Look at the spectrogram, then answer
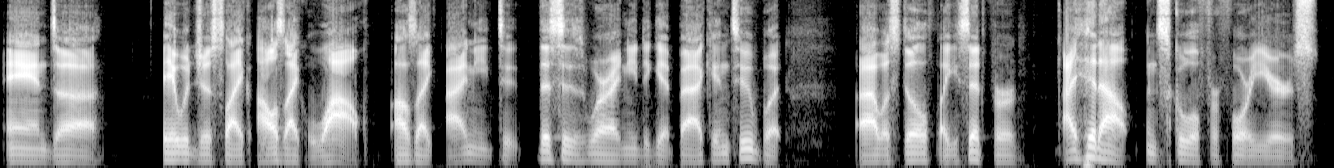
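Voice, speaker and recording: A man with a very low, deep voice speaks candidly in an interview. His talk comes in halting bursts, full of restarts and repeated words, earnest and self-critical. The sound is dry and close, with no room around it. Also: a bit bright, no echo. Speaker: guest, realtor.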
